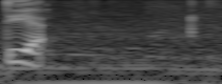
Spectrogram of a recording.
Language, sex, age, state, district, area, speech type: Assamese, female, 18-30, Assam, Sivasagar, rural, read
